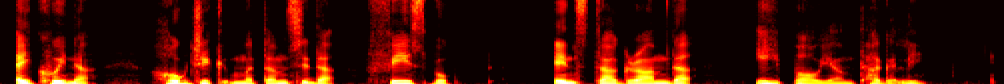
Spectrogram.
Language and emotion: Manipuri, neutral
